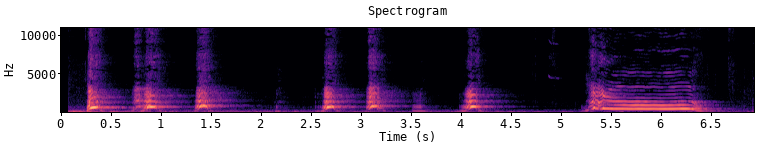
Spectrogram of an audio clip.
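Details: Street dogs fighting in a street area: six sharp, harsh barks in quick bursts, then a long, steady, whining howl-like cry lasting about a second.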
